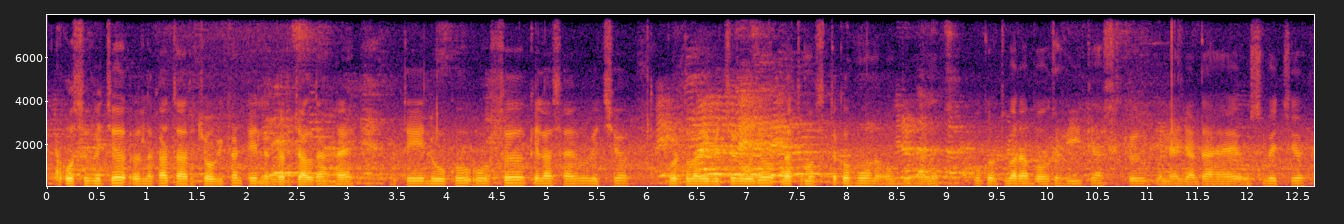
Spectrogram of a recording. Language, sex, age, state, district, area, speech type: Punjabi, male, 18-30, Punjab, Bathinda, rural, spontaneous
